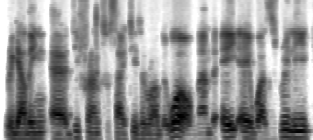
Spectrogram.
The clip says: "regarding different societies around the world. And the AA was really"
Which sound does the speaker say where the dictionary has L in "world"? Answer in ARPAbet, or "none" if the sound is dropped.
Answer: L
